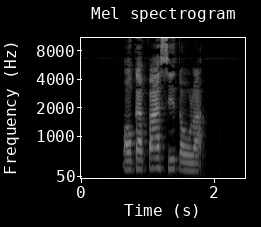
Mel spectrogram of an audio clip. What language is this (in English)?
Cantonese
